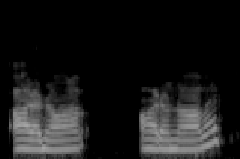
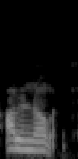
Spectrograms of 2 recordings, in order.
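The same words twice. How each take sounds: First: "autonomic" tried out haltingly, rising like a question; unsure pronunciation. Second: "Autonomic" said firmly once, falling at the end; settled pronunciation. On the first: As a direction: stumble over "Autono-, autonomic?" and ask it. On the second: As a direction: land "Autonomic" with a confident fall. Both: Real, not acted. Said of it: "I'm trying to get the word right".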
